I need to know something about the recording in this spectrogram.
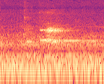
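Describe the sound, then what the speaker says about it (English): A faint, short meow from Ellie the house cat, a brief tonal cry sitting under steady low room noise indoors at home. "Sorry, Ellie, our cat's trying to get on the table."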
